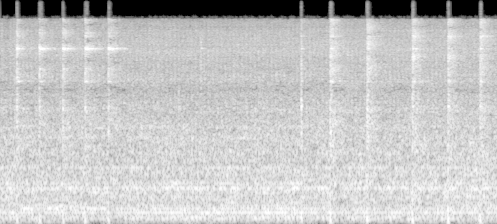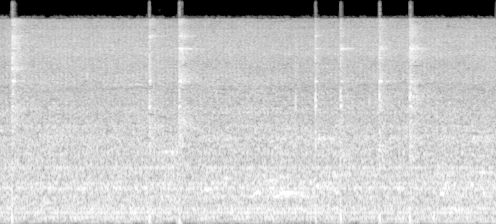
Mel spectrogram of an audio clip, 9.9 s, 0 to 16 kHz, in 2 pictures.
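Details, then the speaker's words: Basal (BOI) implant in mandible with 3 mm bone height above mental foramen, 9 mm implant: sharp metallic mallet taps in short runs over motor noise, tapping the distal plate; mallet seating dental implant. "I'm going to try to beat the plate distal and then you see again in the mandible"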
